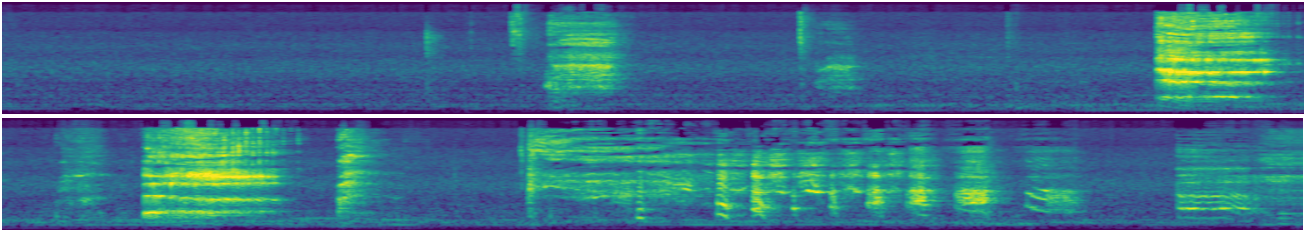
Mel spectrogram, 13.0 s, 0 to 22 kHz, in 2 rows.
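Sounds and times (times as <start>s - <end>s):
man burping loudly: 5.8s - 8.5s.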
